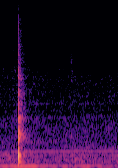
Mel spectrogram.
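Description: A single sharp click about half a second in, then a faint steady hum of room tone.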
